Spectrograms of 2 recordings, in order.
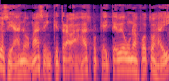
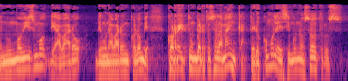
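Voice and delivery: usual speaking voice

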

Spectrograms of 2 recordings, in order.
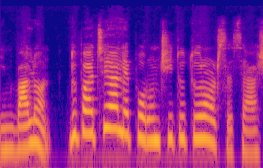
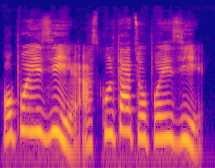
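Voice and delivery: higher, louder announcing call; loud proclamation; 5 semitones higher, 5 dB louder than usual. A narrator's reading. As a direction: announce it to the whole crowd. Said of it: "strigă cu toată puterea". (poetul Floricică strigă mulțimii, higher and louder)

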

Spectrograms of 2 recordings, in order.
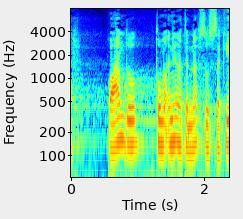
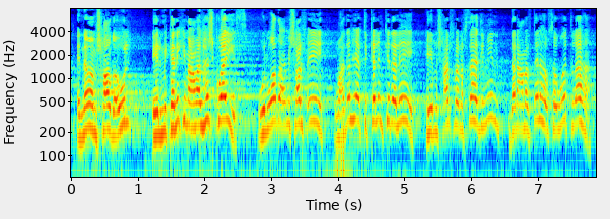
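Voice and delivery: higher-pitched aggrieved rant; husband whining about his wife and car, higher and aggrieved; indignant husband grumbling; 7 semitones higher, faster than usual. Retold or imitated. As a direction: play the husband who blames everyone but himself. Mocking an indignant complaining husband.

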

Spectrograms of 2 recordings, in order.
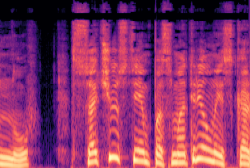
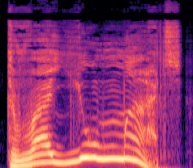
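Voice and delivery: astonished curse, pitch up; amazed swearing; 4 semitones higher, slower than usual. A narrator's reading. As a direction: blurt it out, caught off guard. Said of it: "изумлённо ругнулся".

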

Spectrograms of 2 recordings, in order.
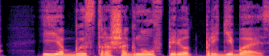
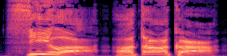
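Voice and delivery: high, raised, drawn-out orders; slow shouted coaching; trainer's commands; 7 semitones higher, 3 dB louder, much slower than usual. A narrator's reading. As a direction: urge your fighter into the attack. Trainer barks orders at fighter.

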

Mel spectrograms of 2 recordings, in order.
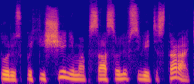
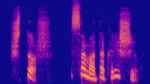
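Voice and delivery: mustache twirling villain; 6 semitones higher than usual. A narrator's reading. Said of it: "зловеще прошипела княгиня Тарханова".

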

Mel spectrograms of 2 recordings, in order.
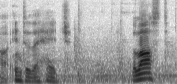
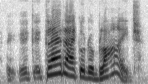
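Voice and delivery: high, louder, stammered kender voice; hurried; 8 semitones higher, 5 dB louder than usual. A narrator's reading. Kender breaking off the gnome's weeping, hurried. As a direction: stammer it out in a hurry. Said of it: "said the kenda hurriedly".

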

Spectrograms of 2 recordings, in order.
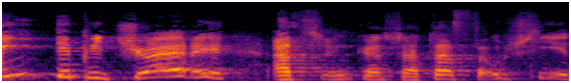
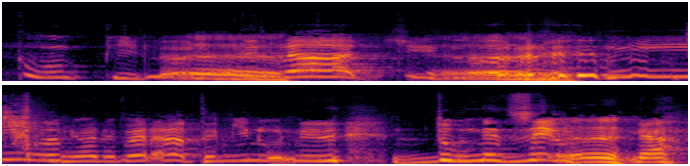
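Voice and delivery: slow, choked-up happy tears; tearful joy; 4 semitones higher, slower than usual. Acted. Old clown greets his long-lost friends, tearfully joyful. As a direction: overcome with emotion at the reunion. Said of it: "Plângi, Nicolo".

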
